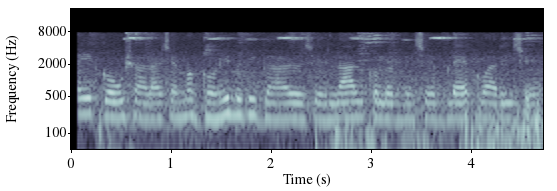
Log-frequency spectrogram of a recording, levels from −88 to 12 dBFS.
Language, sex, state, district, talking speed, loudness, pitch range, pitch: Gujarati, female, Gujarat, Gandhinagar, 215 wpm, -14 LUFS, 185-200 Hz, 190 Hz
